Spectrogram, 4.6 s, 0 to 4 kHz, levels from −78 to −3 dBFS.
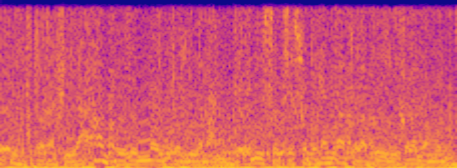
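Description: Companded audio read as linear runs through this speech clip from start to finish: mu-law bytes are being played as plain 8-bit samples without expansion, so every sign change throws the output across half its range, flattening loud and quiet into harsh, buzzy distortion with heavy noise in pauses, over an 8 kHz G.711 path.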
